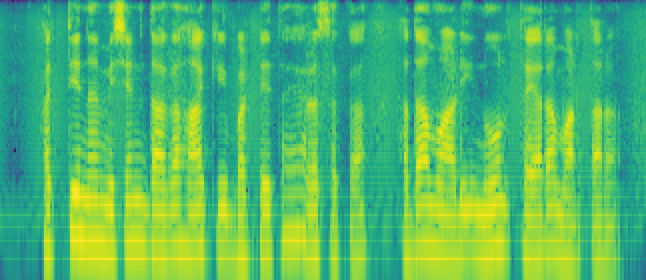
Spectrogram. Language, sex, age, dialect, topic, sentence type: Kannada, male, 18-24, Dharwad Kannada, agriculture, statement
